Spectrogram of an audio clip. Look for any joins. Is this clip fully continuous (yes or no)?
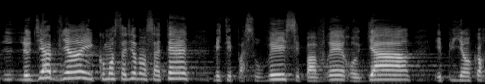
yes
